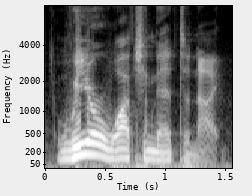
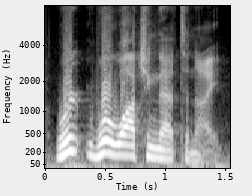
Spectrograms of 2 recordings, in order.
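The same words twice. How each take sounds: First: Firm, with "are" stressed. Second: Excited. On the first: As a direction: lean hard on "are". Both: Real, not acted.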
